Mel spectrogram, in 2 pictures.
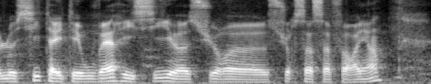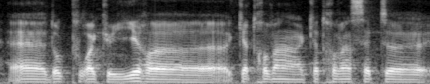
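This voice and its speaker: A man from France who is a local mayor, giving an unscripted explanation in a halting, hesitant manner with frequent pauses. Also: on the low side, clean tone. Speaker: village mayor and local councillor.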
